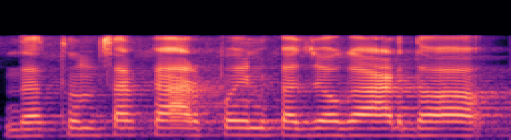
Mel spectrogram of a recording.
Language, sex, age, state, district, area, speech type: Maithili, female, 60+, Bihar, Madhubani, rural, spontaneous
